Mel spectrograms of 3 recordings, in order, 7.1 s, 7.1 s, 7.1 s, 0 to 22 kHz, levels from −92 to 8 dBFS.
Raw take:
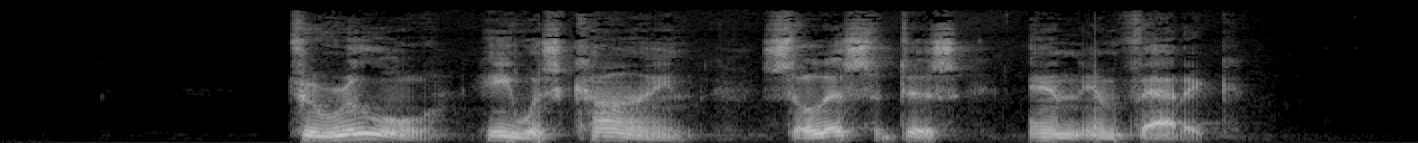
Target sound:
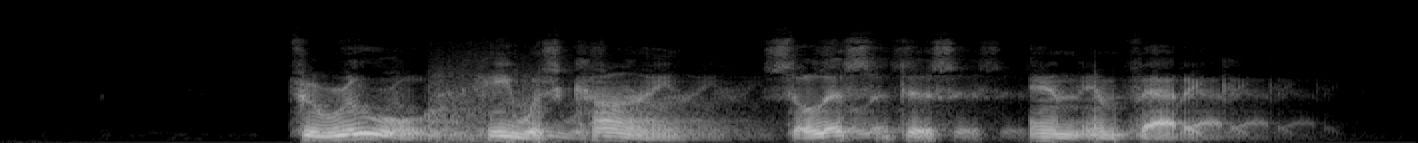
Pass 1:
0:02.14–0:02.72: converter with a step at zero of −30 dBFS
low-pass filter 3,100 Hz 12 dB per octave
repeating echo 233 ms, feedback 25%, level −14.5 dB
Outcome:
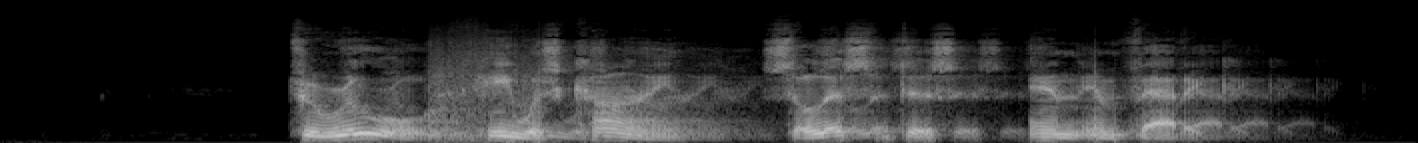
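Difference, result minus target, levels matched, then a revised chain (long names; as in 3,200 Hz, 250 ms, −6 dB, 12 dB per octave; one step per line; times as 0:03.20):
4,000 Hz band +16.0 dB
0:02.14–0:02.72: converter with a step at zero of −30 dBFS
low-pass filter 1,100 Hz 12 dB per octave
repeating echo 233 ms, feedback 25%, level −14.5 dB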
